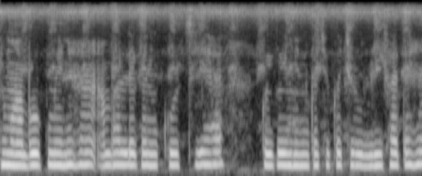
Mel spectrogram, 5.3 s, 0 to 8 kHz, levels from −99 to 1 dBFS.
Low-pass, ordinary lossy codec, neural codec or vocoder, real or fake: 7.2 kHz; none; vocoder, 22.05 kHz, 80 mel bands, WaveNeXt; fake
